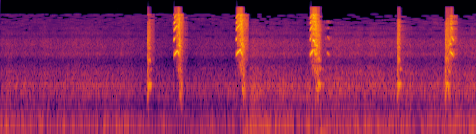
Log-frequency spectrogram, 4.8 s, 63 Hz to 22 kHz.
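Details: At a water tower in Axel on 2 October 2019, peregrine falcons exchange calls: six brief, harsh notes spaced about half a second apart after a quiet start, over a low background rumble.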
